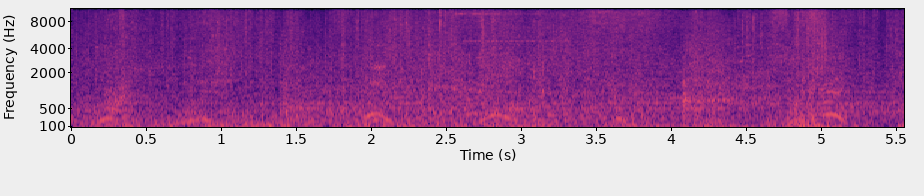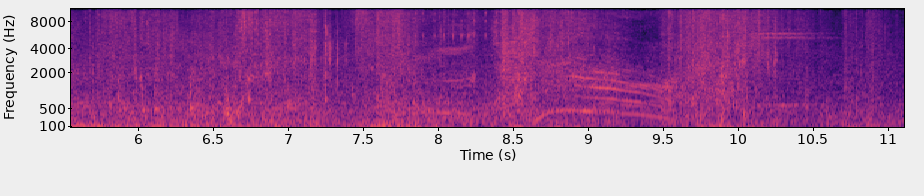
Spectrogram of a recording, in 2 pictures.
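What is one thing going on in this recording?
A monster screeches and snarls.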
